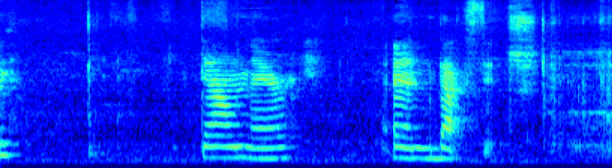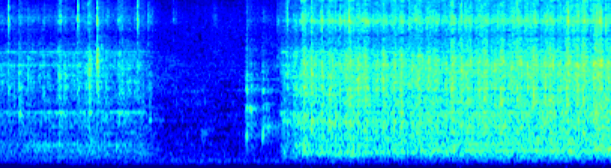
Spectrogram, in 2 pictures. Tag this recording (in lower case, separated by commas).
speech, inside a small room, sewing machine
